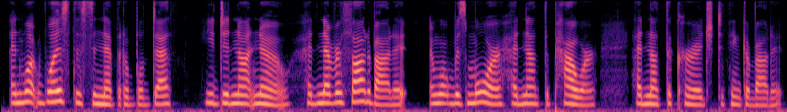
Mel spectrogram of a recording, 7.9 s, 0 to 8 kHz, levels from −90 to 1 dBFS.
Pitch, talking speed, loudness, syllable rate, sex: 225 Hz, 230 wpm, -18 LUFS, 6.1 syllables/s, female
